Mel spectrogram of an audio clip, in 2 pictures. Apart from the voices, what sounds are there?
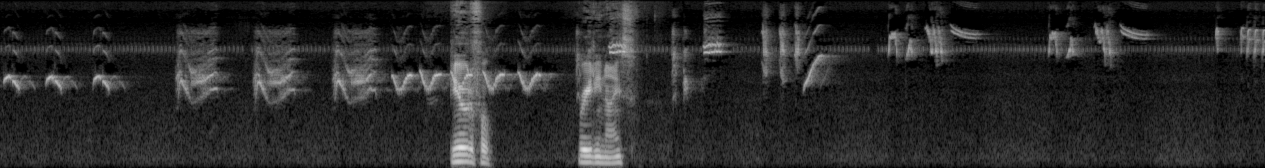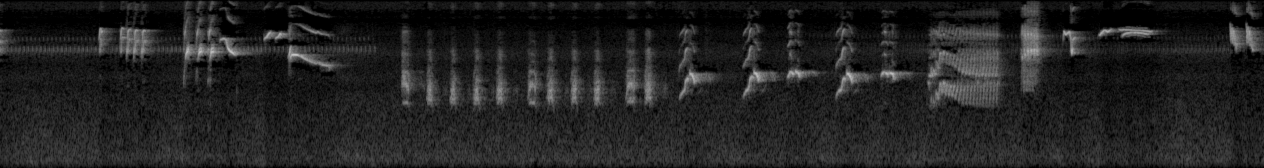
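song thrush singing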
